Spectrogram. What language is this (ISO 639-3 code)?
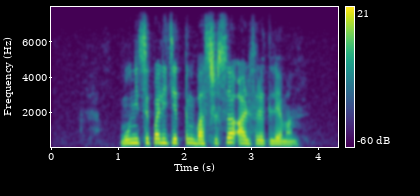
kaz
